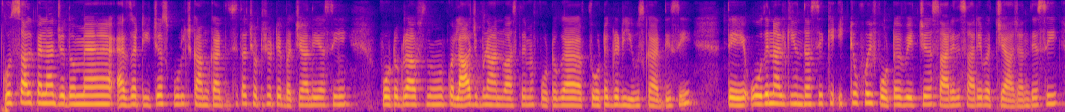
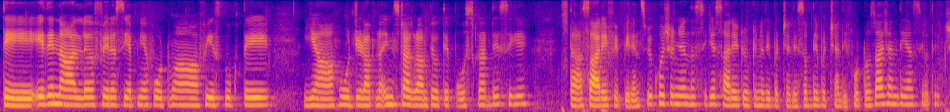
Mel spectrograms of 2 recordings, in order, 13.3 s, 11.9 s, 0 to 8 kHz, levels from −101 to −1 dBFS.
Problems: none marked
